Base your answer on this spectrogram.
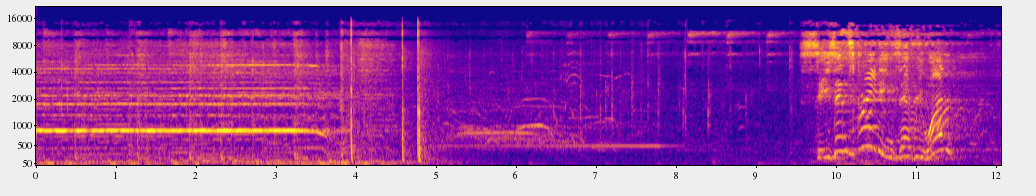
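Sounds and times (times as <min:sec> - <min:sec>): fireworks shells bursting: 0:03.8 - 0:05.3.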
